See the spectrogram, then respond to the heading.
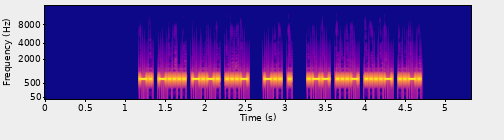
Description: Morse code, heard as a keyed tone, about 40 wpm, 700 Hz. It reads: N6CV DE WV4F
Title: USA Callsign DE Callsign - 4 Characters - 40wpm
